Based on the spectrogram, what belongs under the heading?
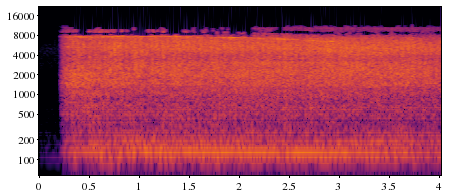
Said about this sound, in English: From the police helicopter hovering above, it looks like a normal, everyday rush hour traffic jam on a highway on the outskirts of the port city of Durban.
